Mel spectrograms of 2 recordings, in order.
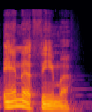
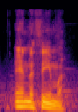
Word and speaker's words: anathema: Antithema. Or anathema. Yeah. Anathema. Definitely it. – Anathema. – Anathema. – Yeah, you didn't say that right.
